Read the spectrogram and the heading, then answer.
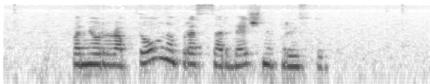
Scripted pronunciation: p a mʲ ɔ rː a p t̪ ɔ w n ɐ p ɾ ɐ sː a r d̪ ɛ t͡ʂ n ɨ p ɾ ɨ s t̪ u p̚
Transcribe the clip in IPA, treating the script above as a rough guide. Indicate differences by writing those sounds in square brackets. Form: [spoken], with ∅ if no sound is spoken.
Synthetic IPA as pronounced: p a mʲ ɔ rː a p t̪ ɔ w n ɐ p ɾ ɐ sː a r d̪ ɛ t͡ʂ n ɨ p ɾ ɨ s t̪ u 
